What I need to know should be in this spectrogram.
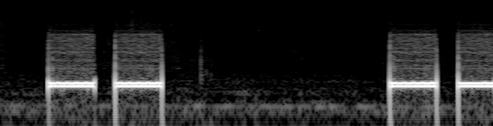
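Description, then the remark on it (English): Ringback tone of an unanswered outgoing phone call: two pairs of steady electronic double-beeps, each pair followed by a pause, heard clearly with no one speaking. “They're not going to answer, are they?”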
